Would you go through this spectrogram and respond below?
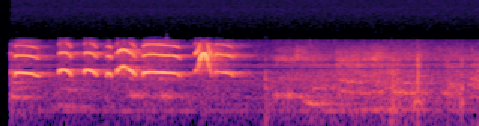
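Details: Pet Chihuahua at play time with toys, giving a run of high, wavering whines with clear harmonics over about two seconds, then quieter rustling and handling noises.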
